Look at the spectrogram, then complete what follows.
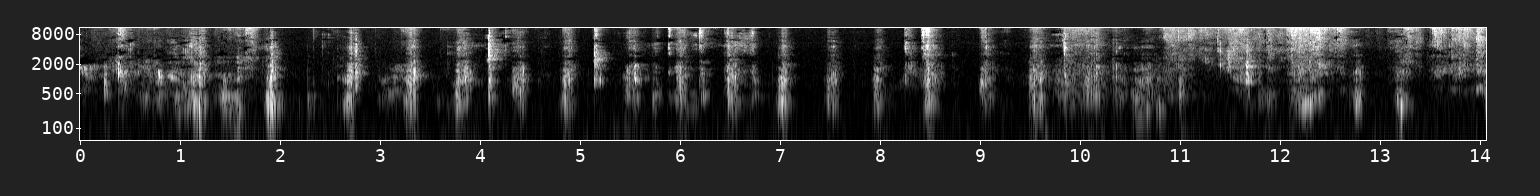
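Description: Close chewing and crunching of crisp lettuce and seafood papaya salad: a steady run of short wet bites about three a second, giving way to a longer hissing noise about ten seconds in.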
